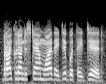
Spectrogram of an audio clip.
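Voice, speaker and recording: An actress in a radio drama playing a reasonable, protective woman who speaks in a measured, polite way. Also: on the high side, pushed and bright. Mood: calm, reasoning. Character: calm, reasonable, protective female companion.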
